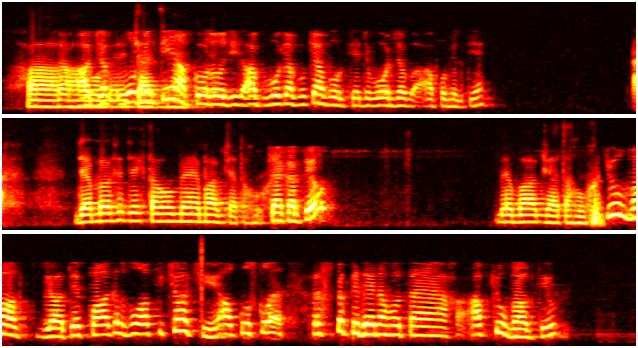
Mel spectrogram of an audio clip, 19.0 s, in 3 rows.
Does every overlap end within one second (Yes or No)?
No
